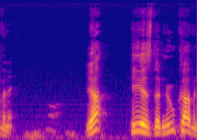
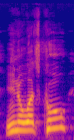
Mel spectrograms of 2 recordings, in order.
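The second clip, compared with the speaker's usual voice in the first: ordinary talk, nothing marked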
